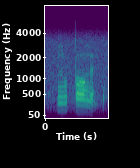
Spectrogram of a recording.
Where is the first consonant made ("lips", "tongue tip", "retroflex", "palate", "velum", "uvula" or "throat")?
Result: velum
